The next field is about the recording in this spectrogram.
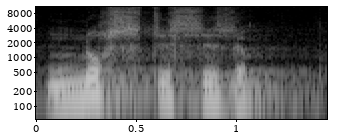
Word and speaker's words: Gnosticism: It probably was an early form of something that in the second century became known as Gnosticism. Gnosticism, it's spelled G-N-O-S-T-I-C-I-S-M. Gnosticism.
